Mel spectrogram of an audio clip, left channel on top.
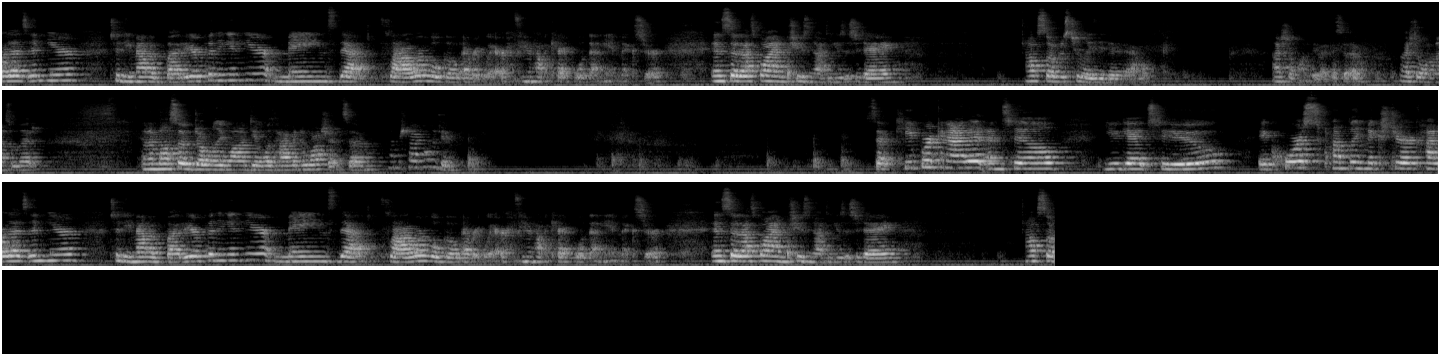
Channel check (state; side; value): drops out; right; at 10.6 s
